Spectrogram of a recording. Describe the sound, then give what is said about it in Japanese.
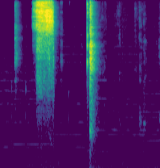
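A can of shochu-based drink is cracked open: a breathy burst of hiss, then a sharp metallic snap followed by a fading fizz. No one speaks. “準備はいいでしょうか私先に開けちゃいますね、プシュッと。”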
